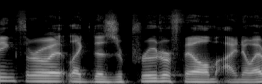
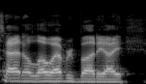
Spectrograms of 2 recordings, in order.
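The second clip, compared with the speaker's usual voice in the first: usual speaking voice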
